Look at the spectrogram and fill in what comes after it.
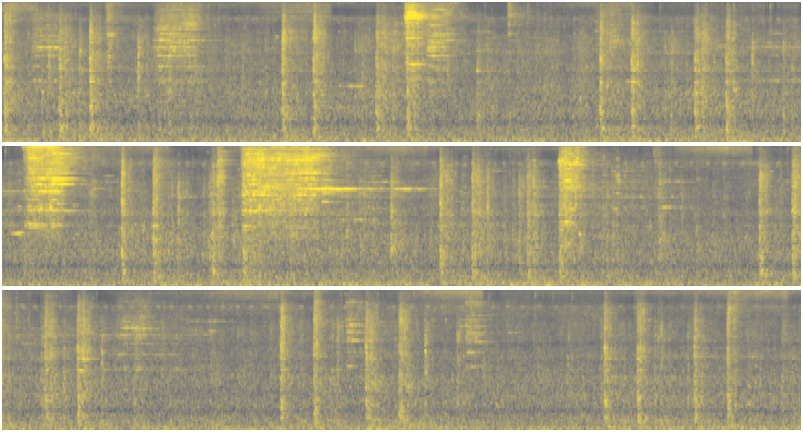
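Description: Freight train box cars rolling past at steady speed: a continuous low rumble with frequent clicks of the wheels over rail joints, and short bursts of high wheel squeal, the loudest about ten and thirteen seconds in.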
